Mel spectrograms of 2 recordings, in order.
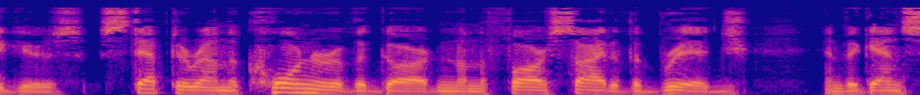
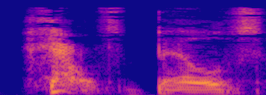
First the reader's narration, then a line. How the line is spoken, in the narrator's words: I snarled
